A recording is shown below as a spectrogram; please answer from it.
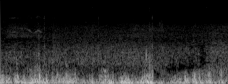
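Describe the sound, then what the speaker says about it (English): Strong gusty wind buffets the microphone on a coastal footpath along the South West coast near Looe, a loud continuous low roar with rumbling pulses and no voices. "This wind really has got up now"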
